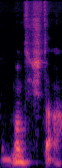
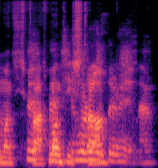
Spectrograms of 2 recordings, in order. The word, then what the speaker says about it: Monty's Star: ahead of Monty's star Monty star yeah it's not monsters yeah then you've got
